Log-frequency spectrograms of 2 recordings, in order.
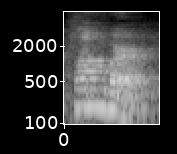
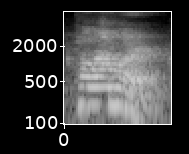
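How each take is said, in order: First: A b sound is heard after the m. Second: No b sound is heard after the m. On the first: The speaker calls it wrong. "Not প্লাম্বার" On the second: The speaker calls it right. "এই বিটা silent থাকে"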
